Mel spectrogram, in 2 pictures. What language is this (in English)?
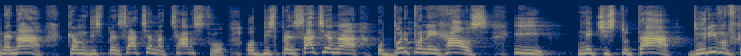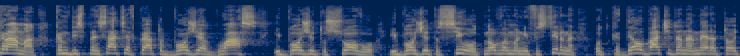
Bulgarian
